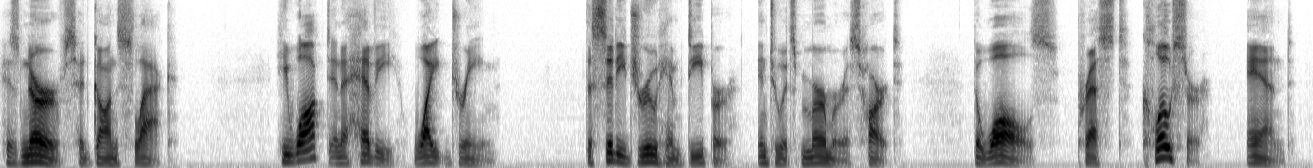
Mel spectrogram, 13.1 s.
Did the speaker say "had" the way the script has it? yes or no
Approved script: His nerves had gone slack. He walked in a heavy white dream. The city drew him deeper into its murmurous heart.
yes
